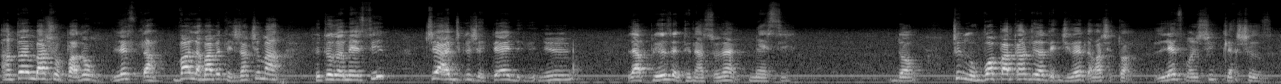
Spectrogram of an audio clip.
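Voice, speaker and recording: Talking straight to her viewers, a woman delivers an angry, accusatory live-stream rant, insistently repeating phrases to drive her point home. Her mid-range voice is brisk and fairly bright, captured in a rough recording with slight background noise.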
